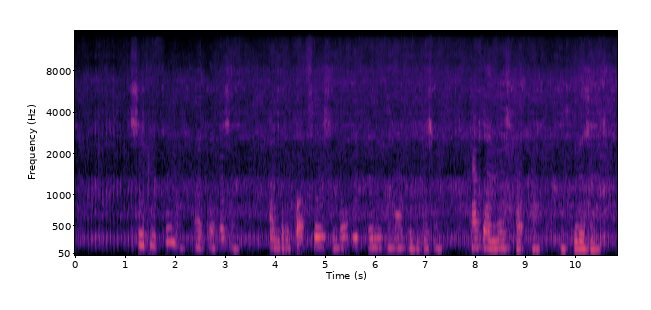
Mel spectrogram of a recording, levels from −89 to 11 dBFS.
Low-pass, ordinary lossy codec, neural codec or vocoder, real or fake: 14.4 kHz; none; codec, 44.1 kHz, 3.4 kbps, Pupu-Codec; fake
